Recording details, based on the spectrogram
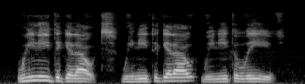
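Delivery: ordinary delivery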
